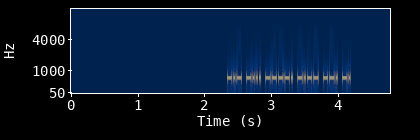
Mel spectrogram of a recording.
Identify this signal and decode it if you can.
Morse code, heard as a keyed tone, about 52 wpm, 700 Hz. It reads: KB9YGN
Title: USA Call Signs - 6 Characters - Repeated 3x - 50wpm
